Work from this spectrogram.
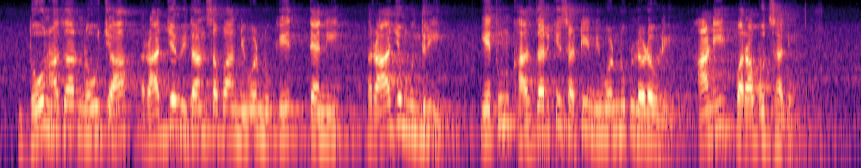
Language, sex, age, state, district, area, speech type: Marathi, male, 45-60, Maharashtra, Raigad, urban, read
